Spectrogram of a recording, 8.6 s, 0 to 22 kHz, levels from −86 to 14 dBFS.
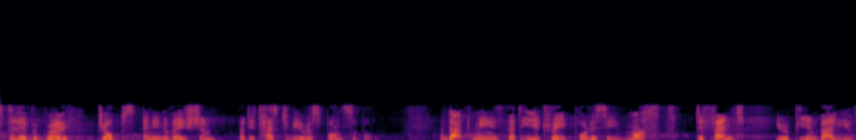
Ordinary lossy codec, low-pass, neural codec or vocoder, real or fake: AAC, 48 kbps; 5.4 kHz; none; real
